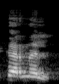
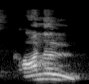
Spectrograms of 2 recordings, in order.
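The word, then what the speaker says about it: colonel: जैसे कि इसे बोलते हैं कर्नल, लेकिन इंग्लिश में कैसे लिखोगे कर्नल? इट्स खानल।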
